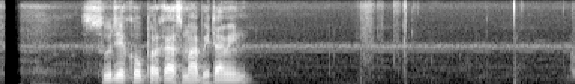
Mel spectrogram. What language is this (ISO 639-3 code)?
nep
